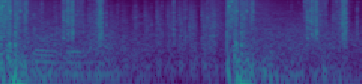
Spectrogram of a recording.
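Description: Two short bursts of gunfire from a shooter video game, each opening with a heavy low thump followed by rattling shots, separated by a brief lull.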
